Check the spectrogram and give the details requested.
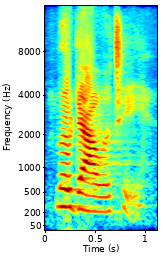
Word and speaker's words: modality: to music that is neither major nor minor modality am I pronouncing it correctly modality m o d a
